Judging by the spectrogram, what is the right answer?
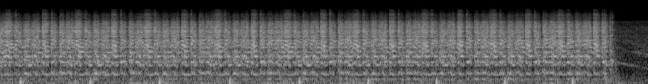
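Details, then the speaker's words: Abandoned Chevrolet C10 square body cranked by jumping the starter wire, first attempt: the starter spins evenly at about three compression pulses per second, each alike, no gallop, and the engine does not catch. "sounds pretty decent. It doesn't really have any gallop to it."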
